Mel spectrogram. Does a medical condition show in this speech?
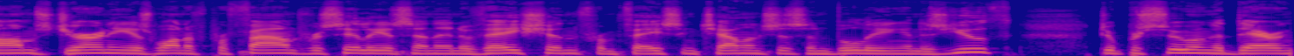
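No.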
